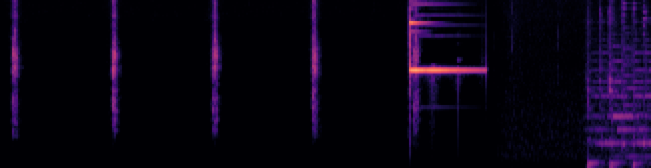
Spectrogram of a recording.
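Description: Broadcast countdown clock ticking once a second, four ticks, then a single high electronic beep about four seconds in marking the hour. A news theme with heavy bass beats starts just before the end.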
